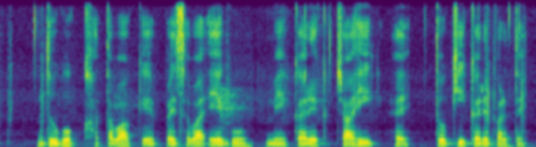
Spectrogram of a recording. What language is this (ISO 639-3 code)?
mag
